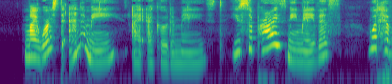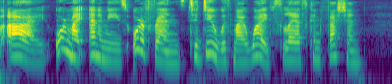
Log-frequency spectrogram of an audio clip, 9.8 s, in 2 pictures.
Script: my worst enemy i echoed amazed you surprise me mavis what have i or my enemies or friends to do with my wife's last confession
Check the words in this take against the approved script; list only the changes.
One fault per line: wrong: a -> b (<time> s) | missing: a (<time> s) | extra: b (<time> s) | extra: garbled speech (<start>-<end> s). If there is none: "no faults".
no faults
